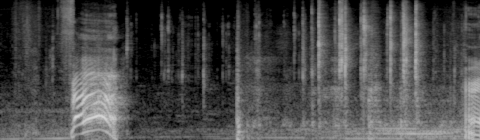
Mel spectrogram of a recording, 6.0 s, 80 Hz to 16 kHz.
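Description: A short groan about a second in, then a run of small, sharp clicks and snaps as the plastic and die-cast parts of a Transformers Masterpiece MPM-06 Ironhide figure are pushed and shifted into place. The parts will not seat.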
